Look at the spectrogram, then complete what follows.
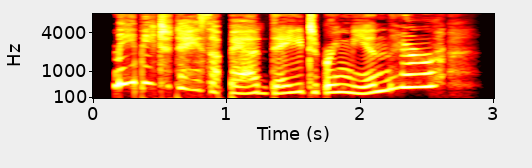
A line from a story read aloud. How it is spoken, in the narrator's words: she squeaks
